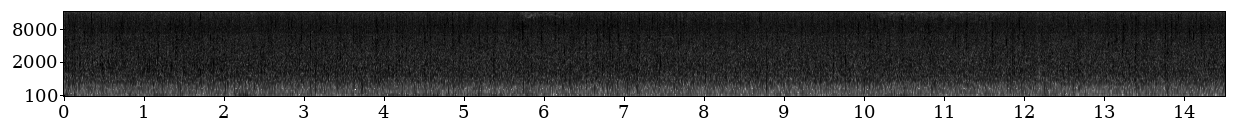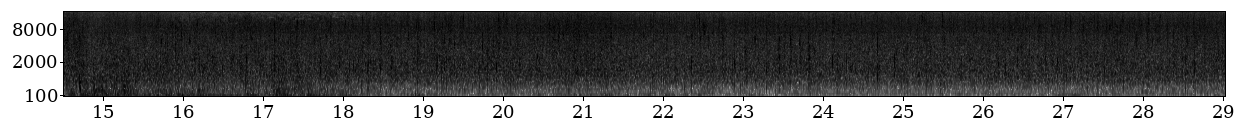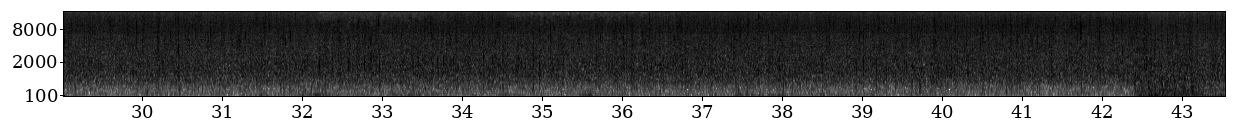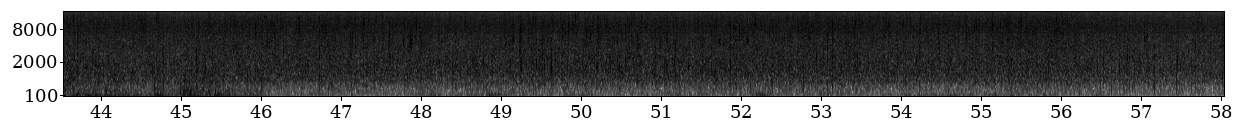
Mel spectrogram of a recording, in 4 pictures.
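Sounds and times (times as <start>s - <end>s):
thunder rumbling: 0.0s - 5.5s, 14.5s - 19.8s, 42.4s - 47.3s
heavy rain on hard surface: 0.0s - 58.0s.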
